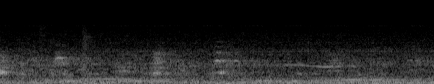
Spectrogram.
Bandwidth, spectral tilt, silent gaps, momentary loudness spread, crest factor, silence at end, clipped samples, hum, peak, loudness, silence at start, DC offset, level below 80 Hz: 11 kHz; -7 dB/octave; none; 3 LU; 14 dB; 0 s; under 0.1%; none; -22 dBFS; -38 LUFS; 0 s; 0.1%; -44 dBFS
